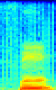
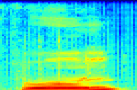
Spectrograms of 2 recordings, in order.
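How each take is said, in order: First: The vowel u is cut very short. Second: The vowel u is held long. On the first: The speaker calls it right. "sino es fun, fun. Cortito, bien cortito" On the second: The speaker calls it wrong. "no es fun"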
